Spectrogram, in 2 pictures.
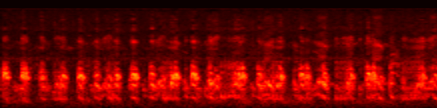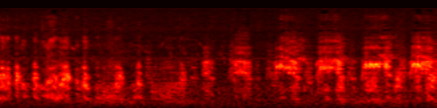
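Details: Overlapping chukar partridge calls as five wild males come to a tethered decoy bird: dense, rapid, rasping chuck notes run continuously, several birds calling at once, rising in pitch near the end.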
